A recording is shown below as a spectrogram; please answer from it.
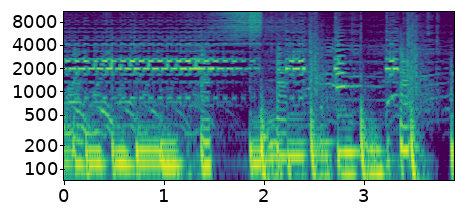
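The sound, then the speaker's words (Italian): A loud, melodic telephone ringtone plays in quick repeating tonal pulses, then briefly dips and resumes in a choppier pattern. “I'm interrupted by a phone ring.”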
